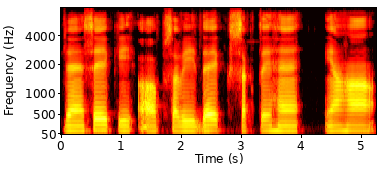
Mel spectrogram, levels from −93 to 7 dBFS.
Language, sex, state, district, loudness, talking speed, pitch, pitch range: Hindi, male, Madhya Pradesh, Bhopal, -17 LUFS, 100 wpm, 120 Hz, 115-120 Hz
